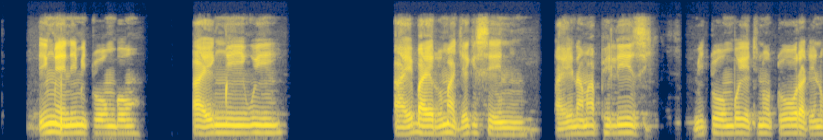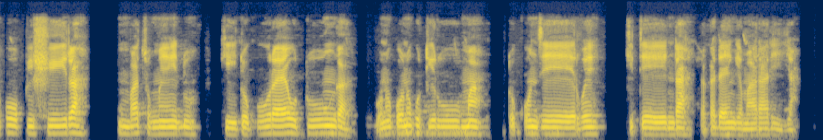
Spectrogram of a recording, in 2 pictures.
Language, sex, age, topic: Ndau, female, 50+, health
